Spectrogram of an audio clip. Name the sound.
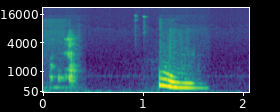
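cat meowing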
